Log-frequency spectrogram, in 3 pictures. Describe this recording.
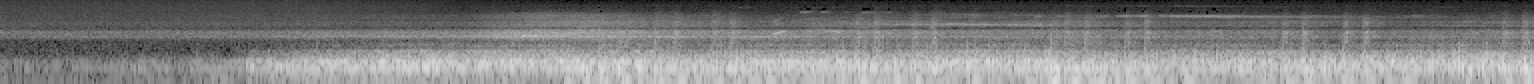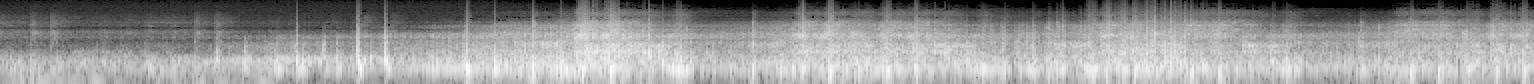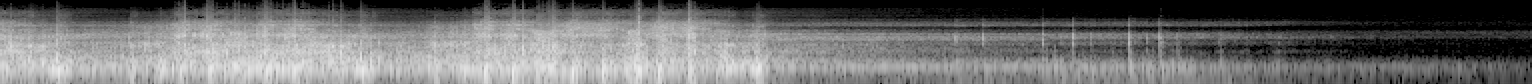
Sound recording of a train crossing (contact microphone)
